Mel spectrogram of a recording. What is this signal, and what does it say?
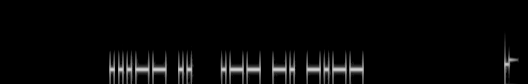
Morse code, heard as a keyed tone, about 28 wpm, 700 Hz. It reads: 3I WNY
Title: Winter Field Day Exchanges Encore 28wpm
